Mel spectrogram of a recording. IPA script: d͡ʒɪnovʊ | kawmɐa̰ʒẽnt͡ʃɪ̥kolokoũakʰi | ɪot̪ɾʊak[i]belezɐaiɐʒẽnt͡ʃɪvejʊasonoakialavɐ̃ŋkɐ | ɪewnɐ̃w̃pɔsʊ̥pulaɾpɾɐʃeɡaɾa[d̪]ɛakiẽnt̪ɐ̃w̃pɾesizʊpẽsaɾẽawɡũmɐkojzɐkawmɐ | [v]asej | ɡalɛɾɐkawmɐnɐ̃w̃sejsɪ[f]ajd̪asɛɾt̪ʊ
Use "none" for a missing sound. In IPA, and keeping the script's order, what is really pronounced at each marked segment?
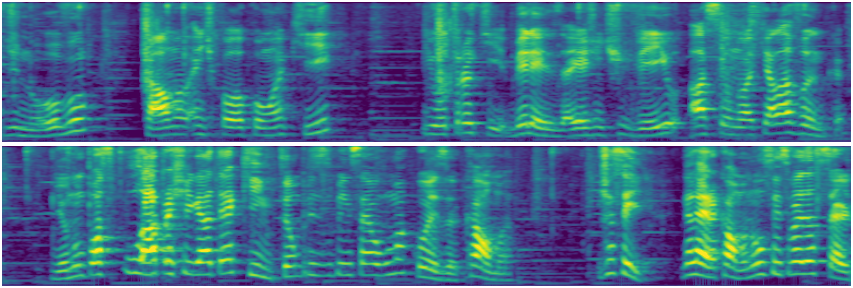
i, t̪, ʒ, v

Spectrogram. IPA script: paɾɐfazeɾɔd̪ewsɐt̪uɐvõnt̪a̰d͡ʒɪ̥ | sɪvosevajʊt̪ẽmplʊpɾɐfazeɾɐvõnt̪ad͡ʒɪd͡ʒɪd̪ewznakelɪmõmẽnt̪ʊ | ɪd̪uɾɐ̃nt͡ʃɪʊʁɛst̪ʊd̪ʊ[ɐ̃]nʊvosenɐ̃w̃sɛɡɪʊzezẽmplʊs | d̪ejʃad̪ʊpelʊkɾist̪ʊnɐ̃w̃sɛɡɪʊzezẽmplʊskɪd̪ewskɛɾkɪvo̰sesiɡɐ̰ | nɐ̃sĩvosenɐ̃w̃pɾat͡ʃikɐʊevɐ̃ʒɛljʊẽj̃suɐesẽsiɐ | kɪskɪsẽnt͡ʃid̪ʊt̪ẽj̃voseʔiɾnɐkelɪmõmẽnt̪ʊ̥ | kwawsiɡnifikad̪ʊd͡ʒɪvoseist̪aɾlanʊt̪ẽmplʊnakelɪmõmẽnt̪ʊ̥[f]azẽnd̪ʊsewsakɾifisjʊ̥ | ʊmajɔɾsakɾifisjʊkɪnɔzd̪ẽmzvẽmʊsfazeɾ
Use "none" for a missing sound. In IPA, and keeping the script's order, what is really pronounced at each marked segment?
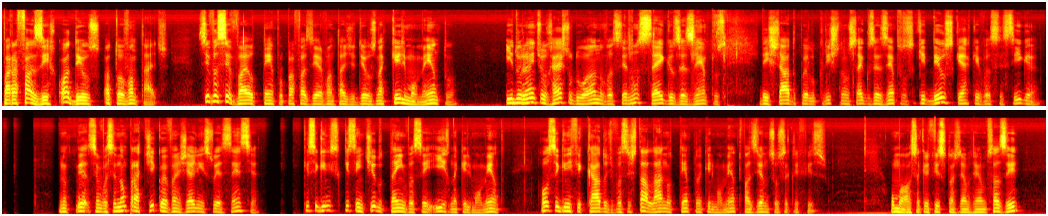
ɐ̃, f

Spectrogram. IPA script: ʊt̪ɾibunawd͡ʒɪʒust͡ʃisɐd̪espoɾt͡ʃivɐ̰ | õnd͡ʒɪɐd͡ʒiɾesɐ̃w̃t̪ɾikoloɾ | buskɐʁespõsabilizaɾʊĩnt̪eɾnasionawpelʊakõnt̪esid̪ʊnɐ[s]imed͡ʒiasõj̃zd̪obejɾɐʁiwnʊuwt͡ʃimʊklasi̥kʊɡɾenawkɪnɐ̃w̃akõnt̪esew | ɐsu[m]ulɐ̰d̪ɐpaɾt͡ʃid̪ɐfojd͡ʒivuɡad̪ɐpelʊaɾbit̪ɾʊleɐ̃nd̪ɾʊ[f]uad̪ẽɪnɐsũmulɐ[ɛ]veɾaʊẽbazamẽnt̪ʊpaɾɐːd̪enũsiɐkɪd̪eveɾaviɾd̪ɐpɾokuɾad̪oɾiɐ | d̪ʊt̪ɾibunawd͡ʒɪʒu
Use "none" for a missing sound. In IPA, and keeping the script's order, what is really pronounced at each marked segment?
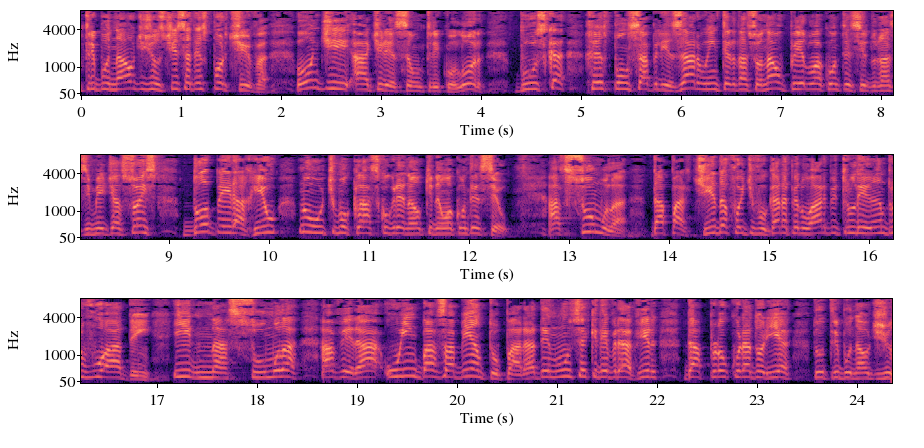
z, m, v, a

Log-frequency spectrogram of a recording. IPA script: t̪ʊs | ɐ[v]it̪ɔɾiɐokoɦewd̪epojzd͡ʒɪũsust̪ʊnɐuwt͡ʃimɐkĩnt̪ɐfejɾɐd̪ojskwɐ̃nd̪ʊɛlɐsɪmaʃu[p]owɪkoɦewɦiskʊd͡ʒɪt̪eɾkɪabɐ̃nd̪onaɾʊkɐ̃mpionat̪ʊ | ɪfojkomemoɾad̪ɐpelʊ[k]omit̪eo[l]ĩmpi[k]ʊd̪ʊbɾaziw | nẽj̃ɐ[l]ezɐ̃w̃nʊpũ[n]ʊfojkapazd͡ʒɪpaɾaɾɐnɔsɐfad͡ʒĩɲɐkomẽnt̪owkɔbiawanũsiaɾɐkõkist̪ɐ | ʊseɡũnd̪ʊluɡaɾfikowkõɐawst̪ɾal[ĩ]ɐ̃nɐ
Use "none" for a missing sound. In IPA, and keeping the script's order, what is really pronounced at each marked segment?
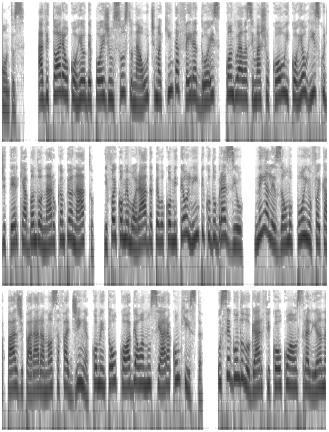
v, k, k, l, k, l, ɲ, i

